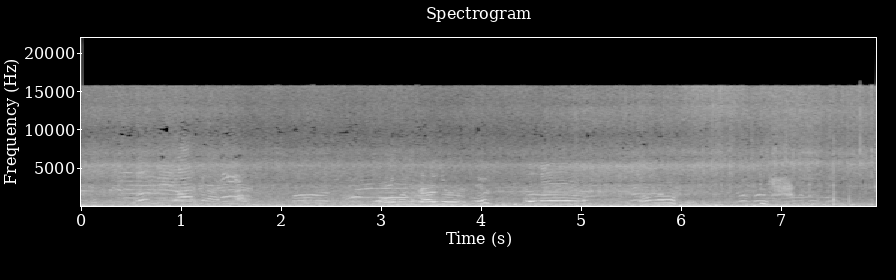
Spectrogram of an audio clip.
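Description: Water sprays and splashes nearby.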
